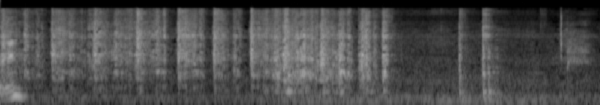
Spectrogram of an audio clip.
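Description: Wire whisk stirring cornstarch into water in a plastic pitcher: a quick run of light clicks and scrapes of the whisk against the plastic, with the liquid swishing.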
